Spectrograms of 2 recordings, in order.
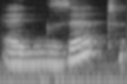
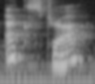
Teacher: The letter X in this word says the K sounds, K and S sounds. In some other words, it would say a G and Z, like exit is voiced. In this word extra, it's voiceless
